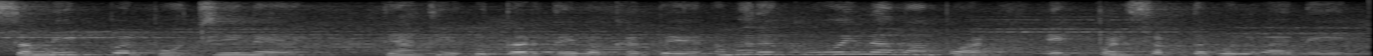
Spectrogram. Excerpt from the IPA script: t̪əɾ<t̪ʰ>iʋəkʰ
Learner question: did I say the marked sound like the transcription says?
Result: no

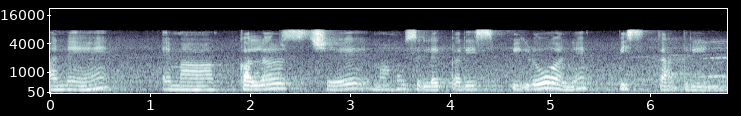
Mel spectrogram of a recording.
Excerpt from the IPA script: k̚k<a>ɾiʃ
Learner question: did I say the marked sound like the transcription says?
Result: no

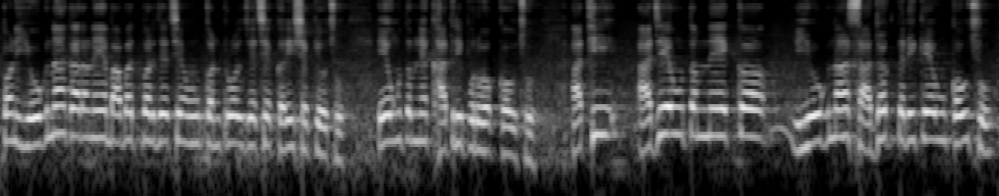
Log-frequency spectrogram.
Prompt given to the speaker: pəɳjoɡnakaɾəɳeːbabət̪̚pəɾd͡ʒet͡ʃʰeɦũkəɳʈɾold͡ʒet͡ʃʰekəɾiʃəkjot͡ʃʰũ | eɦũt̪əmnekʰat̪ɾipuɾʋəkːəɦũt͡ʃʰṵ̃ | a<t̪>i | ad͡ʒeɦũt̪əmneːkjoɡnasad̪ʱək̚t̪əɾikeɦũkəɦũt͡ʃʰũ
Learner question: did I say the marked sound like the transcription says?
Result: no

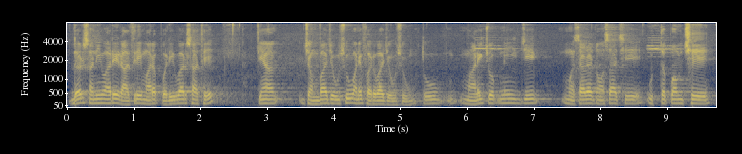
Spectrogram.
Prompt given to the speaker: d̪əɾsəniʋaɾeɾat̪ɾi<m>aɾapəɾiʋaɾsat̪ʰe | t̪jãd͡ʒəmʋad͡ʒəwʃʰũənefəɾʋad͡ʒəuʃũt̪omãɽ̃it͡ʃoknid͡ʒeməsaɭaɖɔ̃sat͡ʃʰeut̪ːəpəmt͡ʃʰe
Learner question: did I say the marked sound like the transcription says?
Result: yes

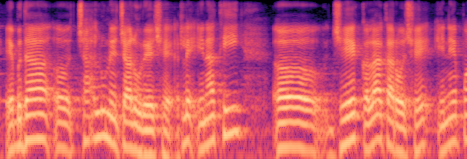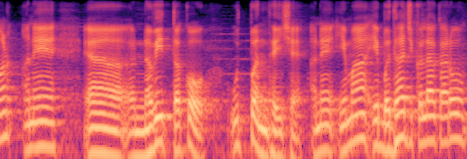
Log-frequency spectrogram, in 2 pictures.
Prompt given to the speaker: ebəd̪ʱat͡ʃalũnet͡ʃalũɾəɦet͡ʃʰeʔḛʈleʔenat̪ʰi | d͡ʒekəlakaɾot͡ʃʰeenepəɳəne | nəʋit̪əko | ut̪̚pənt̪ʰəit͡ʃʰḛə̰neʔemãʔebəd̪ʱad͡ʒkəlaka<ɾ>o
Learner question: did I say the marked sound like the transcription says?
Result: yes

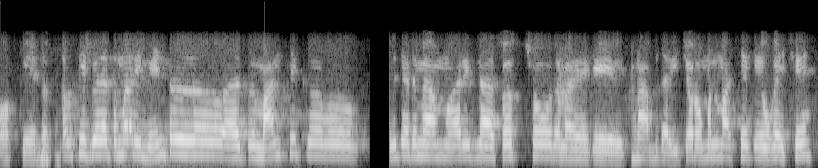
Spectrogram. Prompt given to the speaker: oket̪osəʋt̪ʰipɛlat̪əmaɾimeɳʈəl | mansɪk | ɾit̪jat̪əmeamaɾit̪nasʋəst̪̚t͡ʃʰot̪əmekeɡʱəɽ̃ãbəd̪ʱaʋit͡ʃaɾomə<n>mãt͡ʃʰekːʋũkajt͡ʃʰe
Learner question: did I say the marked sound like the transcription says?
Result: yes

